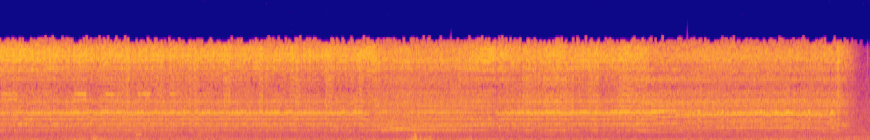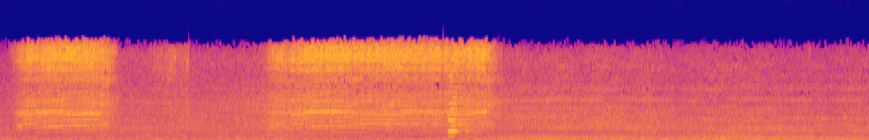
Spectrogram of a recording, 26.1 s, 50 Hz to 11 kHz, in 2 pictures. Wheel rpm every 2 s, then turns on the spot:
110, 110, 110, 110, 120, 110, 70, 50, 30, 90, 20, 0, 0.
14-16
